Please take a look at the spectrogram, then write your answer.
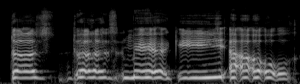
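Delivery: slow, stuttering tremble; trembling, drawn-out fright; shivering with fear. A narrator's reading. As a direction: quaver the words out, teeth chattering. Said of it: "bibberte Peter".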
